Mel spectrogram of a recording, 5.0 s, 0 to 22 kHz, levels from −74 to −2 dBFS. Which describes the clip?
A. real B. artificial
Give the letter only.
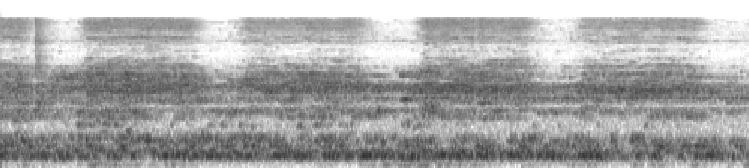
B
